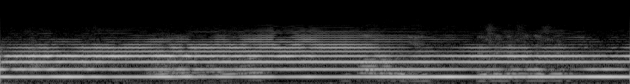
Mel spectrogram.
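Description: Trumpet playing one long held note that starts with a sharp attack and holds steady in pitch and loudness: a long-tone exercise in keeping the intonation from drifting up or down.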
